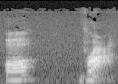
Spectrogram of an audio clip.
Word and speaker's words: Ámhra: The next name is Ámhra, and it means very wonderful or noble, distinguished person, and it's pronounced Ámhra, Ámhra.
